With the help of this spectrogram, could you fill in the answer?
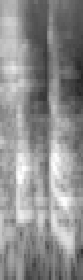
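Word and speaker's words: شئتم: I'malu ma syi'tum, bukan syi' tapi syi'tum ya, pakai hamzah mati kayak gitu.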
